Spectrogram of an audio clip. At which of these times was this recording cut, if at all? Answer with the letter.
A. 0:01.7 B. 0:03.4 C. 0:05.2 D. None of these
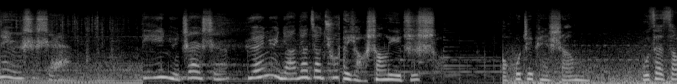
B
